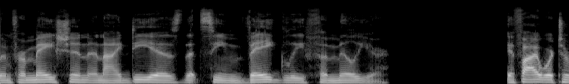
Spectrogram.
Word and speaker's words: vaguely: Then we have an adverb that I like to use, and that is vaguely. It has 2 syllables, and the stress is on that first syllable.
